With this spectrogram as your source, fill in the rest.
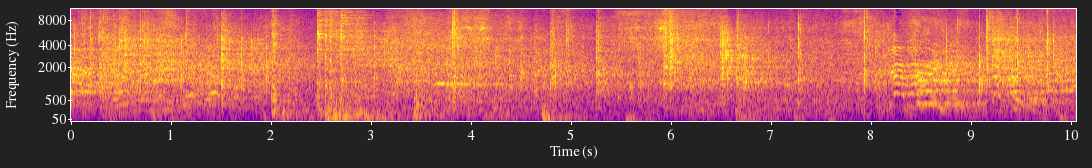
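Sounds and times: skate blades scraping ice: 0:00.0 - 0:10.0
sticks knocking puck: 0:00.0 - 0:10.0.

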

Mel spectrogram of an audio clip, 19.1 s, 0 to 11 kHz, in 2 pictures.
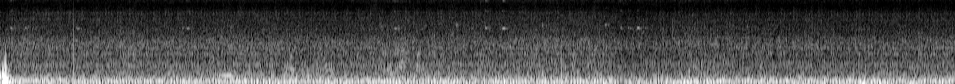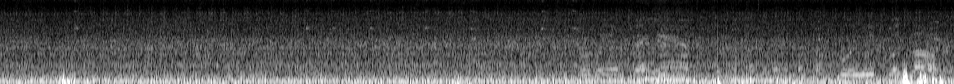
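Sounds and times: truck engine running: 0:00.0 - 0:19.0.

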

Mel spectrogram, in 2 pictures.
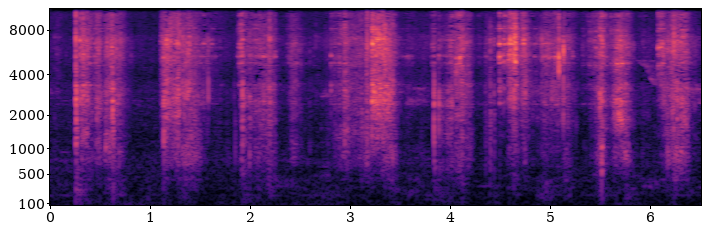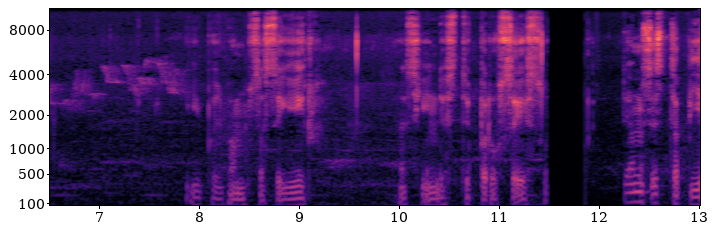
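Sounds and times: metal trowel scraping gritty soil: 0:00.0 - 0:06.7.

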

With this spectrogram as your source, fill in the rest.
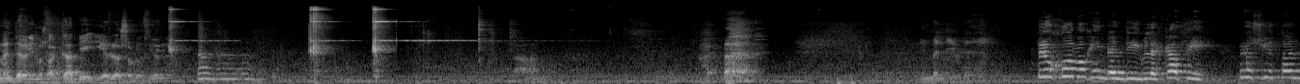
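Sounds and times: bicycle bell dings: 0:01.6 - 0:06.0.

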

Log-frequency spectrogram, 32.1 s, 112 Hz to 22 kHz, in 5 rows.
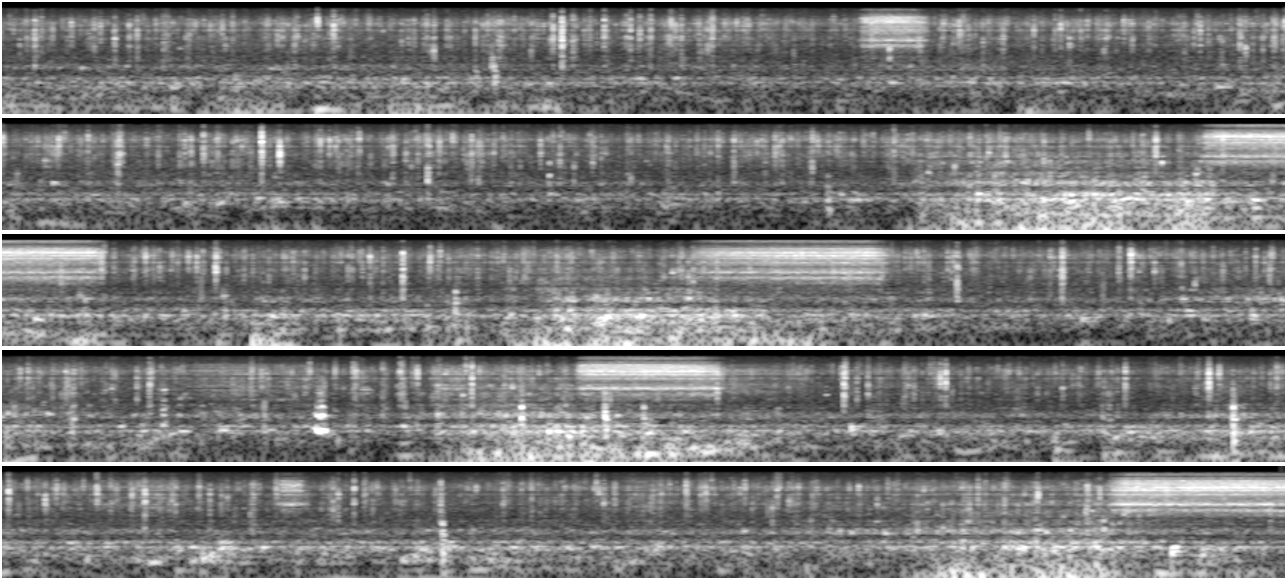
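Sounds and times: bubbling: 0:00.0 - 0:32.0
diver breathing through regulator: 0:12.4 - 0:13.4, 0:16.3 - 0:17.4, 0:22.0 - 0:23.4, 0:31.2 - 0:32.0.

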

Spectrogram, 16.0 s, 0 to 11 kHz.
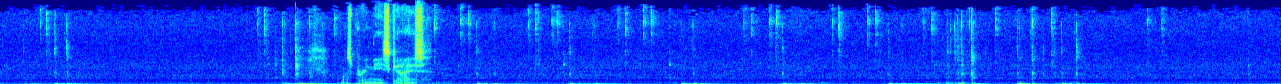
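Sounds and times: keyboard and mouse clicks: 0:00.4 - 0:01.0, 0:03.2 - 0:04.3, 0:05.7 - 0:13.6.

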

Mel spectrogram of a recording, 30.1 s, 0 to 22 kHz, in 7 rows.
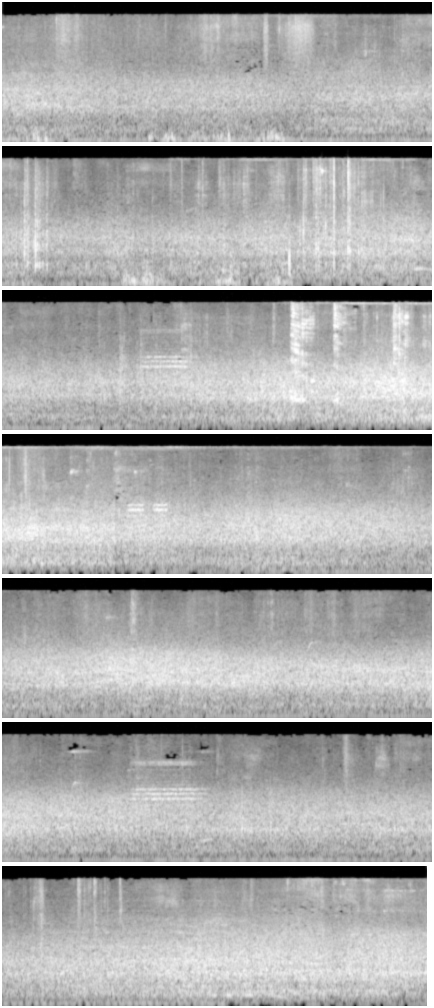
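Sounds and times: traffic hiss: 0:00.0 - 0:06.2.

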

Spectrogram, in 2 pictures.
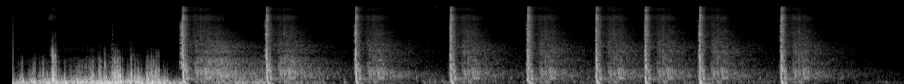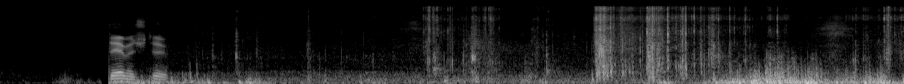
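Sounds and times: gunshots with ring-out: 0:01.8 - 0:08.6
low rumble and small cracks: 0:10.9 - 0:17.0.

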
